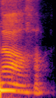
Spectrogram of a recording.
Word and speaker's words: art: Alors, sans prononcer le T final, un art.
